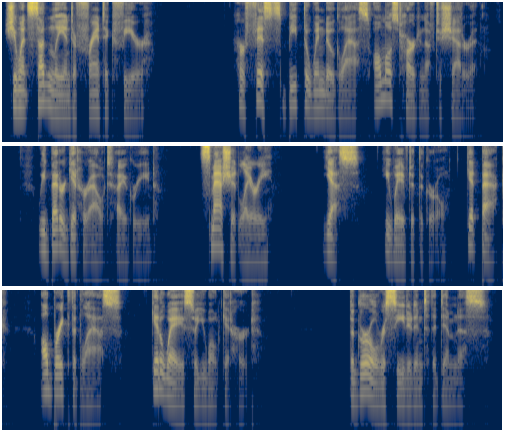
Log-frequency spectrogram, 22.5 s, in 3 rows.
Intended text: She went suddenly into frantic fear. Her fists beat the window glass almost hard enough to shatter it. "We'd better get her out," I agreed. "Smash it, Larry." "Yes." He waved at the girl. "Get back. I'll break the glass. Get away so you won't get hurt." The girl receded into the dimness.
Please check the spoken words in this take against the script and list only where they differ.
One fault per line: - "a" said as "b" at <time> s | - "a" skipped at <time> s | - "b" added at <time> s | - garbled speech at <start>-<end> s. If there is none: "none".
none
